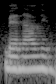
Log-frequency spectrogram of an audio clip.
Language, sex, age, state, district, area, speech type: Goan Konkani, female, 18-30, Goa, Murmgao, rural, spontaneous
